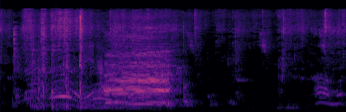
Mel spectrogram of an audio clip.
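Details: Calves from a batch of seventeen being delivered in Phayao province, Thailand: a drawn-out, steady moo lasting about a second amid handling noise and short bleating calls, with a woman talking nearby.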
